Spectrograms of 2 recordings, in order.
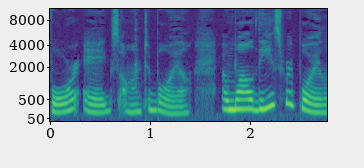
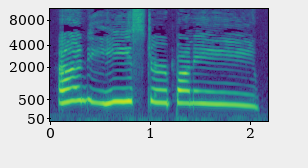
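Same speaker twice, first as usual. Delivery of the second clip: much higher, louder and slow, a squeal of joy; squealing delight; 12 semitones higher, 11 dB louder, much slower than usual. Acted. Dolls cheering the Easter bunny, squealing with joy. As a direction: stretch it out in a high squeal.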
